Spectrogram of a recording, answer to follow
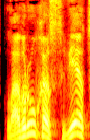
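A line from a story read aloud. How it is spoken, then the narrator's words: Shouted again. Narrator (Russian): снова прокричал Скобеев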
